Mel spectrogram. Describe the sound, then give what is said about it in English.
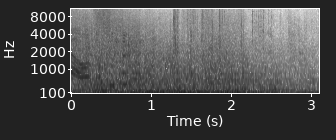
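A loud, deep explosion set off as a diversion rumbles continuously for a few seconds, a dense roaring boom that stays heavy in the low end before easing slightly at the end. “We can see the explosion from here.”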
